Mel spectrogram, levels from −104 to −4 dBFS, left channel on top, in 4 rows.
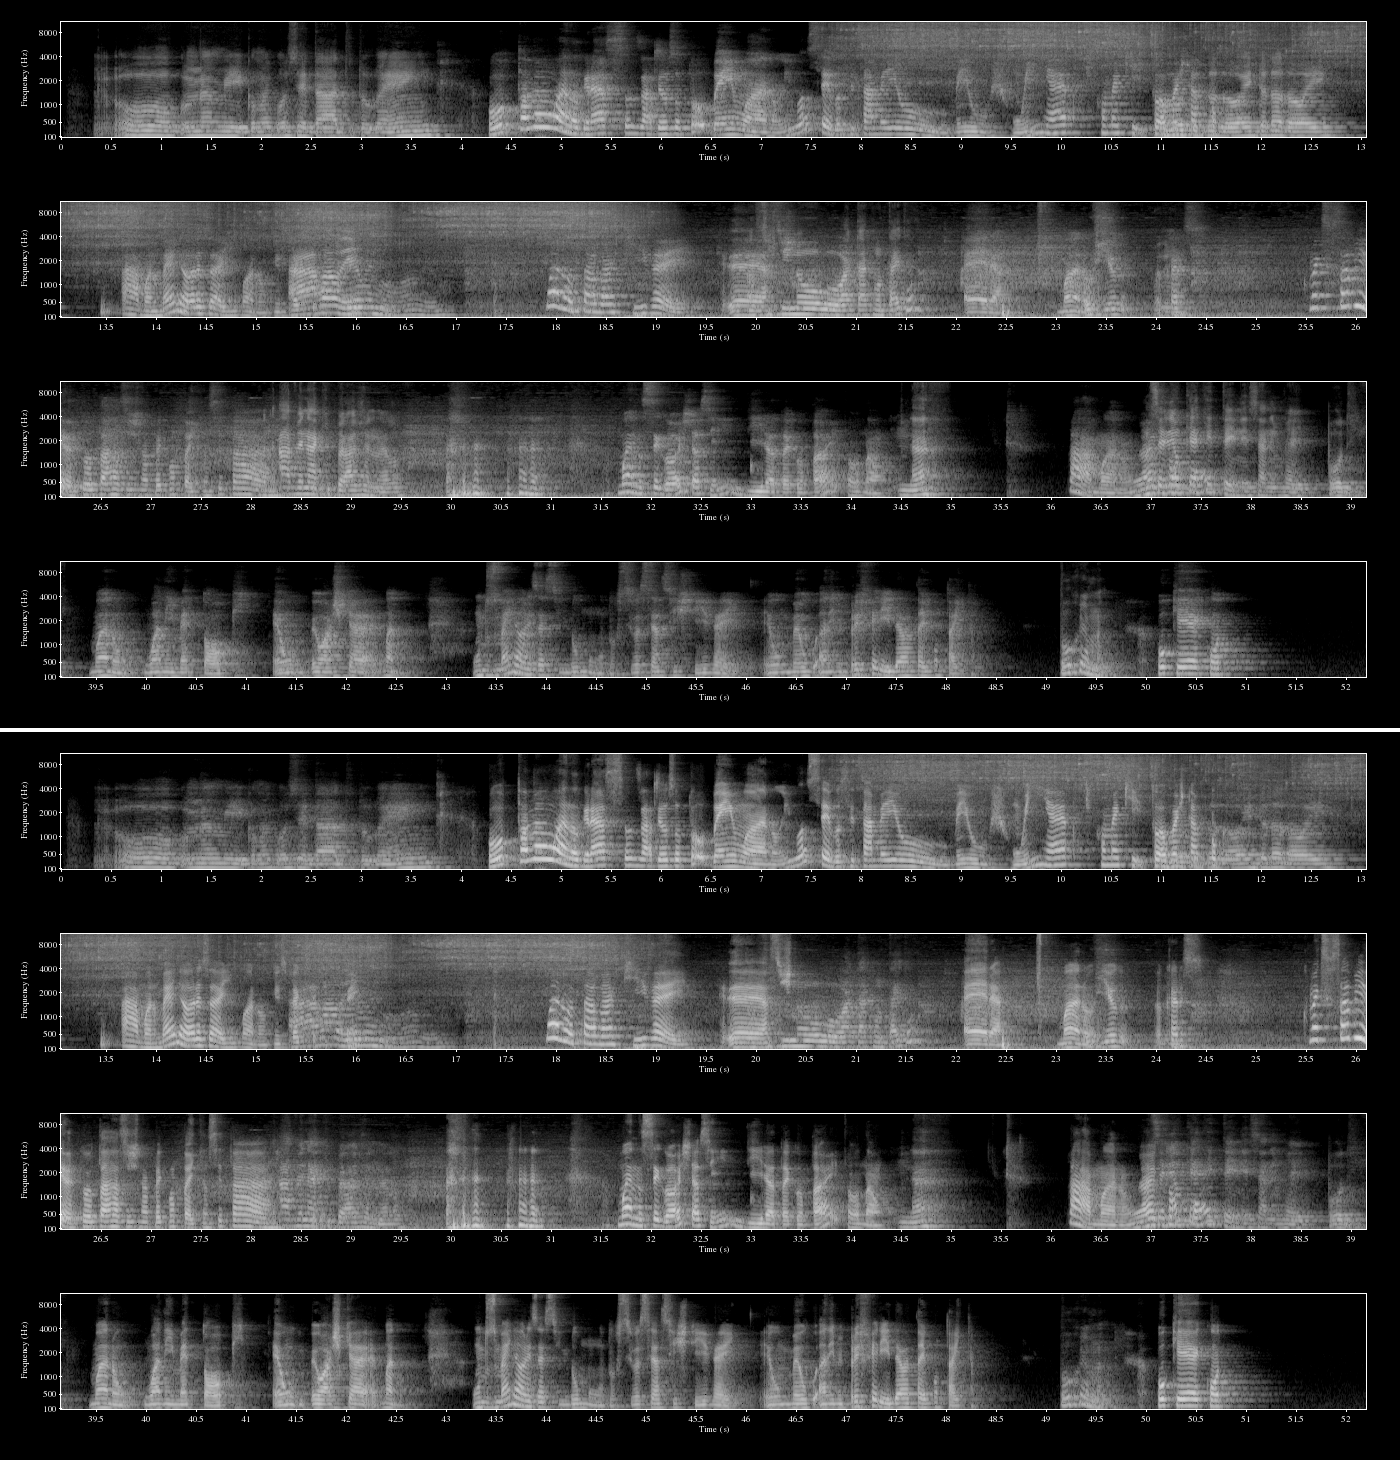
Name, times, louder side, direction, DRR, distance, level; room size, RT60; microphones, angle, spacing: voice 1, 0.3-3.7 10.9-12.7 15.3-16.9 19.9-21.6 23.2-23.5 24.0-24.3 28.3-29.6 34.4-34.9 36.9-39.1 49.1-49.6, left 3 dB, 50° left, 6 dB, 0.7 m, -36 dB
voice 2, 4.3-10.1 10.4-11.4 13.6-15.4 15.9-16.0 17.4-17.6 17.9-19.4 19.6-20.3 22.1-22.5 23.0-23.7 24.0-24.9 25.5-28.3 29.9-34.3 35.5-35.7 36.2-37.6 39.4-41.0 41.3-48.1 49.9-50.8, right 5 dB, 65° right, 11 dB, 0.4 m, -32 dB
sound 1, 7.6-19.2, right 1 dB, ahead, 0.5 m, -43 dB
sound 2, 17.1-32.3, equal, 80° left, 1.6 m, -48 dB
9.4 x 3.6 x 3.9 m, 0.84 s
head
